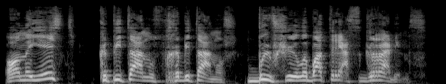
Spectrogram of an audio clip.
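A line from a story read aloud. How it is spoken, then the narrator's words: Barked shout. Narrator (Russian): гаркнул желтолицый бандит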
